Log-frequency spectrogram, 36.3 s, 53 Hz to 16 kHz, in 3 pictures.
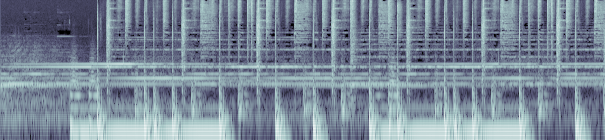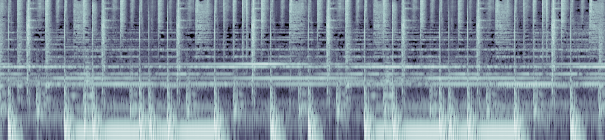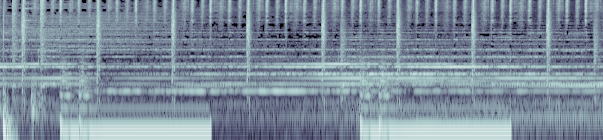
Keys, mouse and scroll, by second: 0.5 right click, 2.4 scroll down 1, 2.7 right click, 10.1 click, 13.8 Escape, 15.0 right click, 16.3 click, 18.5-19.5 scroll up 1, 19.6 click, 21.7 right click, 22.5-23.0 scroll down 1, 23.3 click, 23.6 right click, 27.2 click, 30.3 click, 35.9 right click.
